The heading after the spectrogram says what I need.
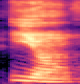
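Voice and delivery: "Ion" said with a nasal vowel. Shown as a demonstration. Teacher modelling the nasal vowel "Ion". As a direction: put "Ion" through the nose. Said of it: "perceba a vogal nasal".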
